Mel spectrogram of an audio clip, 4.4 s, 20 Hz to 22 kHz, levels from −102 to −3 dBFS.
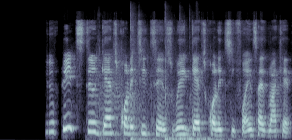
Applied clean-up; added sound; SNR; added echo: none; Squeak; 13 dB; none.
